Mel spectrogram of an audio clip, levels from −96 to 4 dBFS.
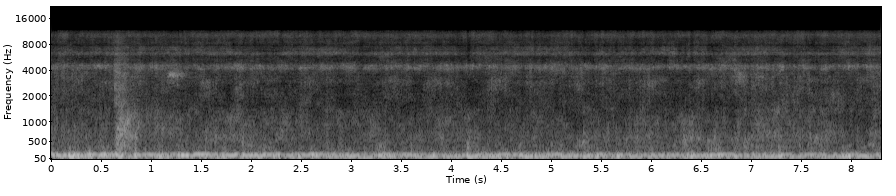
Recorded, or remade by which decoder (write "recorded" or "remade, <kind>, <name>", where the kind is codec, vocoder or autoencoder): remade, codec, HILCodec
